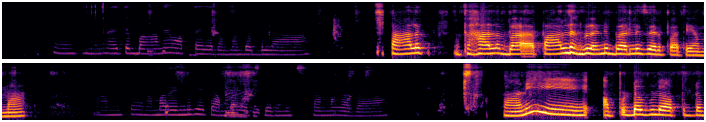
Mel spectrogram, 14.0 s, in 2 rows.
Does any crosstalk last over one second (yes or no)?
no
